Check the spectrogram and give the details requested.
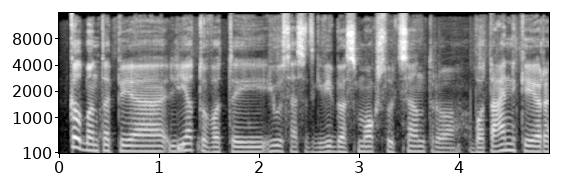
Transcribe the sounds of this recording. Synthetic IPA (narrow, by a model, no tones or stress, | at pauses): kɐlˠbɐnt̪ɑpʲiɛlʲiɛt̪ʊʋɐt̪ɐɪjuːsæːsɐt̪ɡʲiːʋʲiːbʲesmoːkslˠusʲɛnt̪ɾoːboːt̪ɑːnʲɪkʲɛɪɾ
